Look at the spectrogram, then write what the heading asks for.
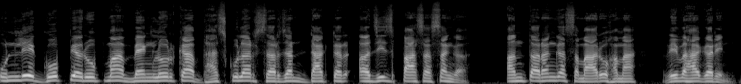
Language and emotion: Nepali, neutral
